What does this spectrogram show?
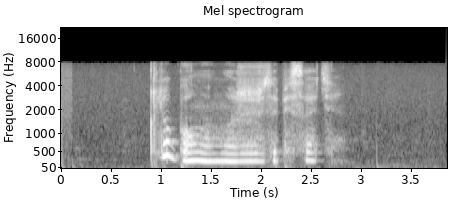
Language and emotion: Russian, sad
